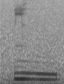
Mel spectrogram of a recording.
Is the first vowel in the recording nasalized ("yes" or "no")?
no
